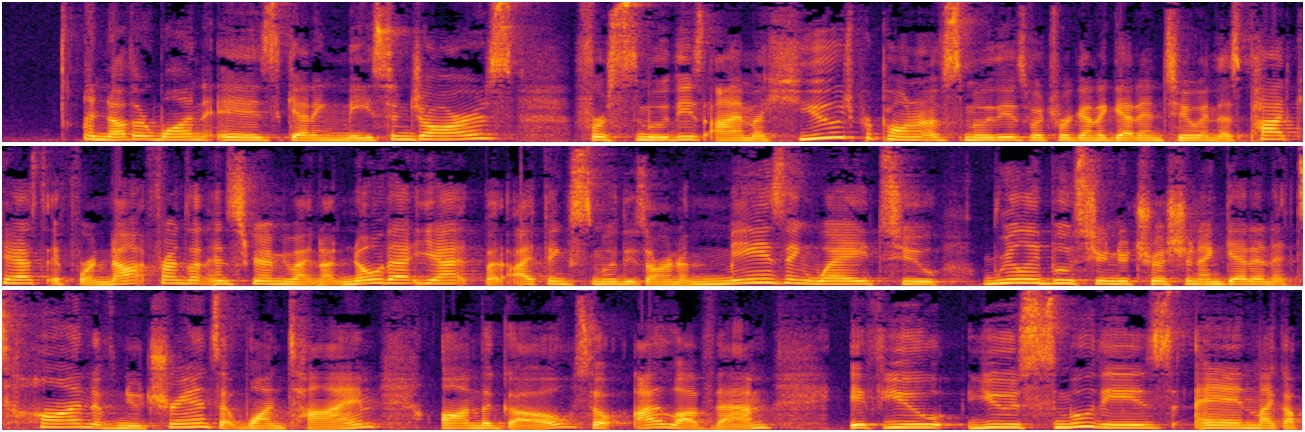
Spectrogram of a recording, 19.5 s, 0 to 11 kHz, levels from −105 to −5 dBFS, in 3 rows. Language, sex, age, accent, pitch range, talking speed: English, female, 20-39, American, 190-255 Hz, 220 wpm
